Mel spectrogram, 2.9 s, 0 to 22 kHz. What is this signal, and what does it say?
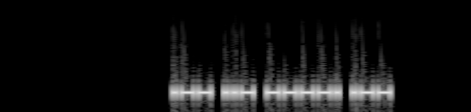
Morse code, heard as a keyed tone, about 44 wpm, 700 Hz. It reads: WU9W
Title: USA Call Signs - 4 Characters - 8x Character Spacing - 45wpm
